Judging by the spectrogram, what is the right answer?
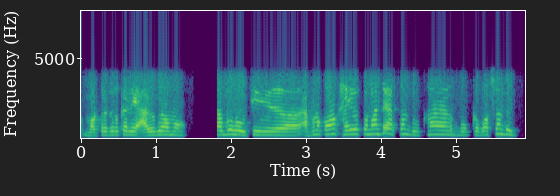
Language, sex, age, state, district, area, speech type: Odia, female, 60+, Odisha, Jajpur, rural, conversation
